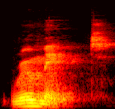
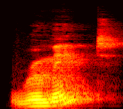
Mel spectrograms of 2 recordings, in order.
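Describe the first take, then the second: First: The voice falls at the end. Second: The voice rises at the end.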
